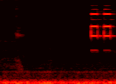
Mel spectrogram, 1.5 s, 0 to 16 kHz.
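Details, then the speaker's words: Portable pulse oximeter placed on a patient's fingernail in a nursing vital-signs demonstration gives a quick series of high beeps over a low room hum before showing SpO2 and heart rate. "And you're going to wait for it to beep, and it will tell you their SpO2 and their heart rate."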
